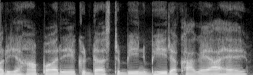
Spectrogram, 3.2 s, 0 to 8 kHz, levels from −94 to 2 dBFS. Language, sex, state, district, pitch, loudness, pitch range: Hindi, male, Jharkhand, Deoghar, 125 Hz, -17 LUFS, 120-125 Hz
